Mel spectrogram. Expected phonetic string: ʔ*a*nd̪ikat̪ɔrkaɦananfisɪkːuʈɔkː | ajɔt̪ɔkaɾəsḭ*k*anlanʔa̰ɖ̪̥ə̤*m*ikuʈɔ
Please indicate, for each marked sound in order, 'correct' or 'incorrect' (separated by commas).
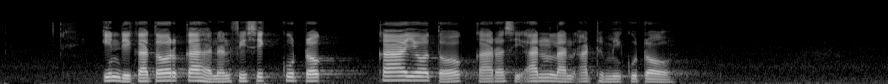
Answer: incorrect, incorrect, correct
